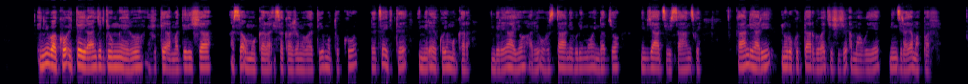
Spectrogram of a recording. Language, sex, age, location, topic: Kinyarwanda, male, 25-35, Huye, health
